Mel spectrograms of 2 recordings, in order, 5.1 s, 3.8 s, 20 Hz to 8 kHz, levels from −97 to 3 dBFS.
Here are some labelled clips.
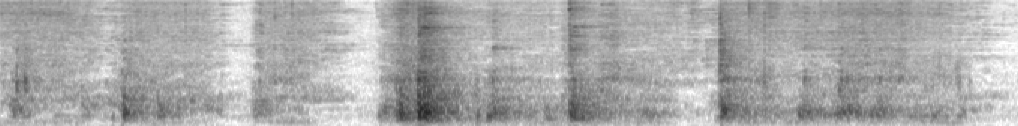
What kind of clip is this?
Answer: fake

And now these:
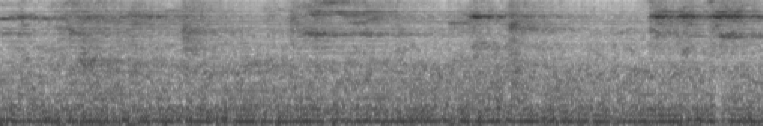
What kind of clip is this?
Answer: fake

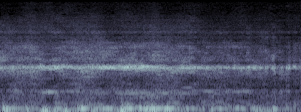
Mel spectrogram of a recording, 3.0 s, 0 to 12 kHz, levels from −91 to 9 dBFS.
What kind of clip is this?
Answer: fake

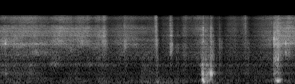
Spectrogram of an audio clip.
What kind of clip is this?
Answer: fake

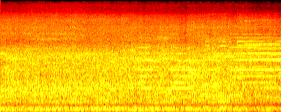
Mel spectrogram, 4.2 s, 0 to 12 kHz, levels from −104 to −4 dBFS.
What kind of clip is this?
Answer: real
